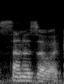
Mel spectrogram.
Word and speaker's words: Cenozoic: ago Mark now the cenozoic is divided into two periods and by the way you can pronounce that cazic as well it's divided into the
